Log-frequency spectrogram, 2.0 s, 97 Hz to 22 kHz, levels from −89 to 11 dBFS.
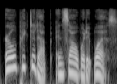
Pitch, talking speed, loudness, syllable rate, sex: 210 Hz, 275 wpm, -17 LUFS, 6.5 syllables/s, female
